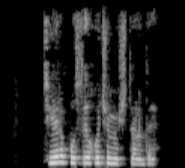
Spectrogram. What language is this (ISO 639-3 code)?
uzb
